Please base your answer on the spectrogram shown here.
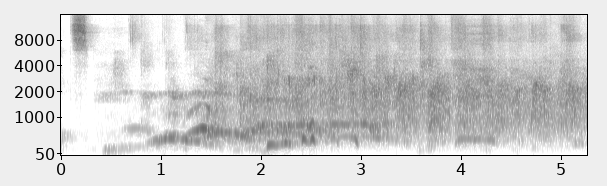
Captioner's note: audience applauds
